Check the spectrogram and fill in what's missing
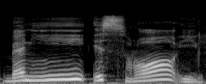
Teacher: طبعا يا بني ده لجميع القراء مد الطبيعي حركتين، المد المنفصل هنا بقى قرأه بالمد الطويل أي 6 حركات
